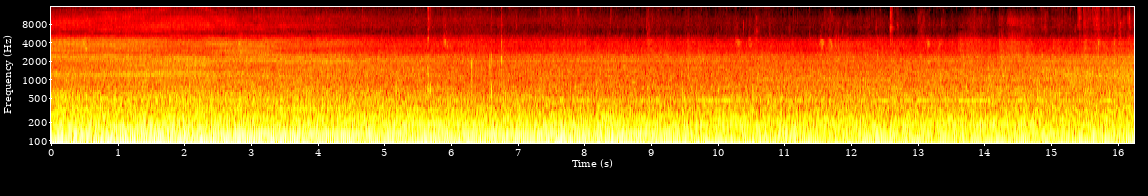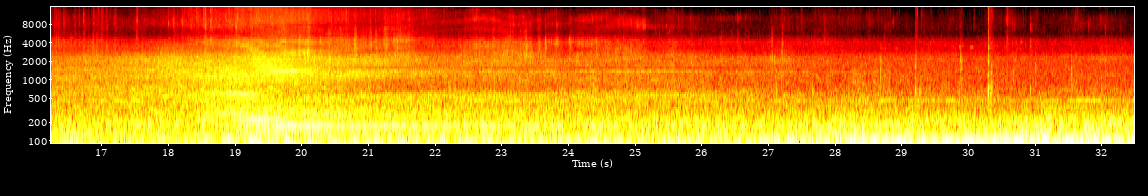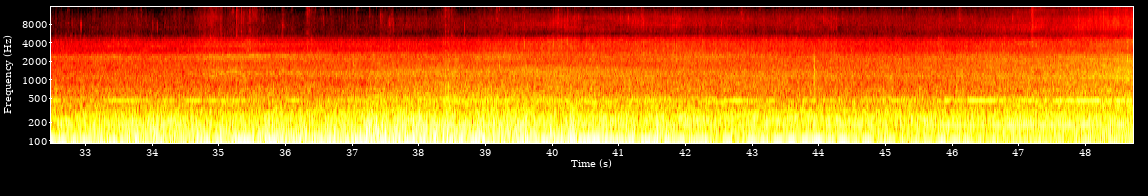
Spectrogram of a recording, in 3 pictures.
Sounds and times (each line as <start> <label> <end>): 0.0 Fishing boat motor sound 11.3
